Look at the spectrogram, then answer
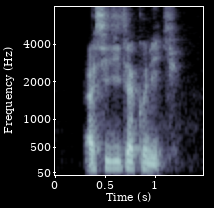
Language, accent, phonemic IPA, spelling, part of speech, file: French, France, /a.sid i.ta.kɔ.nik/, acide itaconique, noun, LL-Q150 (fra)-acide itaconique.wav
- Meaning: itaconic acid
